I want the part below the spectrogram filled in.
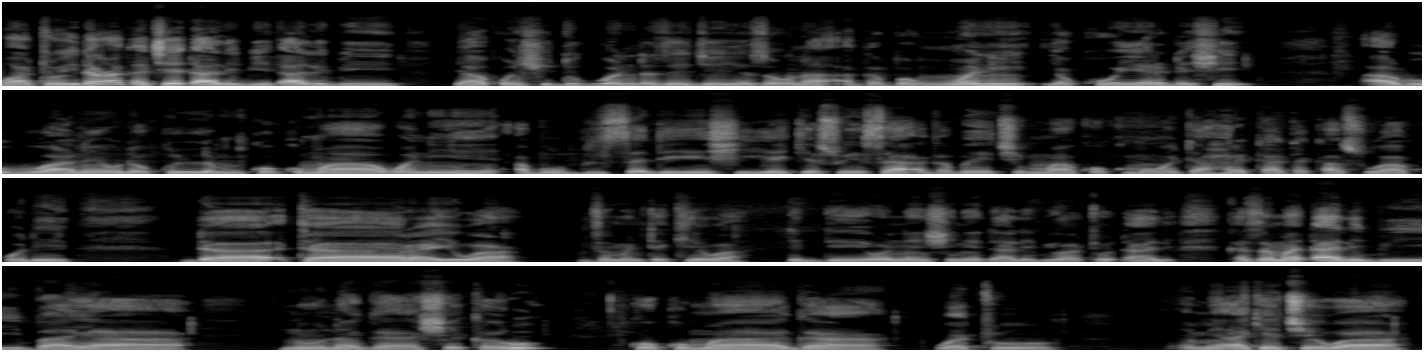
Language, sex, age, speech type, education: Hausa, male, 15-29, spontaneous, secondary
